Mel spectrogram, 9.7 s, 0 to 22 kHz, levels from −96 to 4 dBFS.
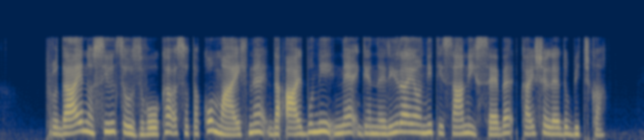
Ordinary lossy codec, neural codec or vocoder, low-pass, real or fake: none; codec, 16 kHz, 1 kbps, X-Codec, HuBERT features, trained on balanced general audio; 7.2 kHz; fake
